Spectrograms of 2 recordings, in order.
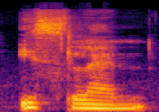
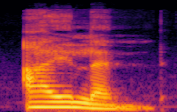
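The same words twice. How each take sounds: First: An s sound is heard in the word. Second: No s sound is heard in the word. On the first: The speaker calls it wrong. "Kadang-kadang ada orang yang mengucapkannya Island" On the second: The speaker calls it right. "Jadi S-nya tidak terdengar sama sekali"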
